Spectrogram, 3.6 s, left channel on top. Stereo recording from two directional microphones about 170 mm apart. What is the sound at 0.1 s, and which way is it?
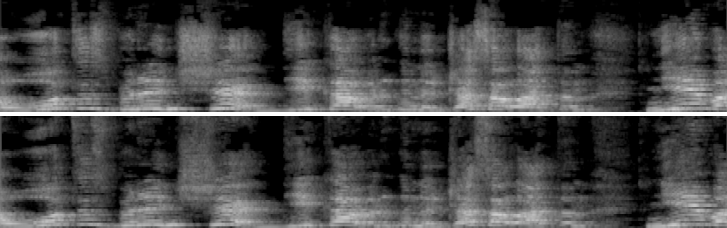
Speech, 20° left (ahead or behind).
